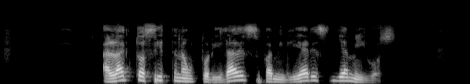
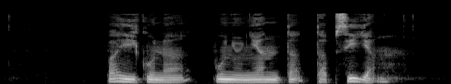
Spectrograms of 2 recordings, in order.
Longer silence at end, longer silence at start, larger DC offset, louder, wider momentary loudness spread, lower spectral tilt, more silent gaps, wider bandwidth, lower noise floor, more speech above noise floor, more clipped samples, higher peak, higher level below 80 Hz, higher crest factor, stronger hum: first, 0.8 s vs 0.6 s; about the same, 1.05 s vs 1.1 s; neither; first, -18 LUFS vs -21 LUFS; second, 9 LU vs 13 LU; first, -6.5 dB/octave vs -4.5 dB/octave; neither; second, 7.2 kHz vs 11.5 kHz; first, -78 dBFS vs -74 dBFS; first, 61 dB vs 53 dB; neither; about the same, -2 dBFS vs -4 dBFS; about the same, -56 dBFS vs -56 dBFS; about the same, 18 dB vs 18 dB; neither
